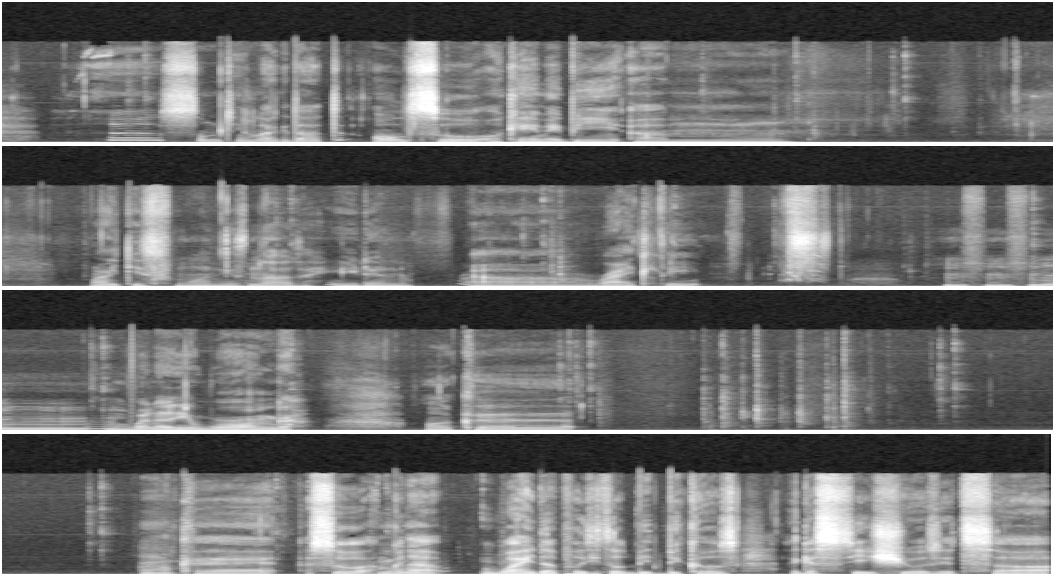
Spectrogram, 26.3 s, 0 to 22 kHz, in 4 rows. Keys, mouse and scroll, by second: 0.8 click, 2.6 click, 4.3-8.1 alt+drag, 8.2-9.8 drag, 9.8 alt+click, 10.7 alt+click, 11.4 alt+click, 16.7 double click, 17.5 KP_0, 17.7 KP_Decimal, 18.0 KP_1, 18.3 KP_Enter, 19.0 click, 20.2 click, 21.3 alt+right click, 21.5 alt+double right click, 22.0 click, 22.8 r, 23.6-26.2 drag, 26.1 alt+right click.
